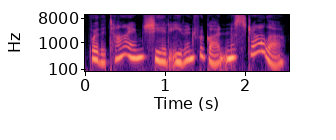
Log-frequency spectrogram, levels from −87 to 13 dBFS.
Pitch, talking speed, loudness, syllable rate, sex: 255 Hz, 190 wpm, -15 LUFS, 5.4 syllables/s, female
